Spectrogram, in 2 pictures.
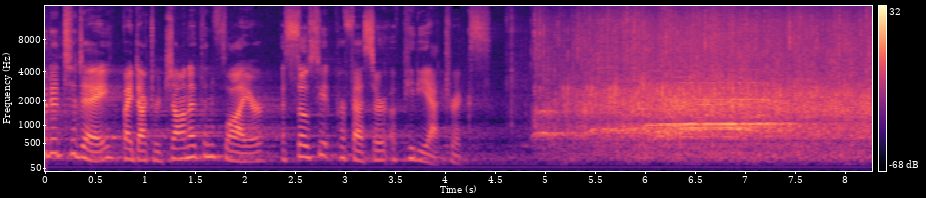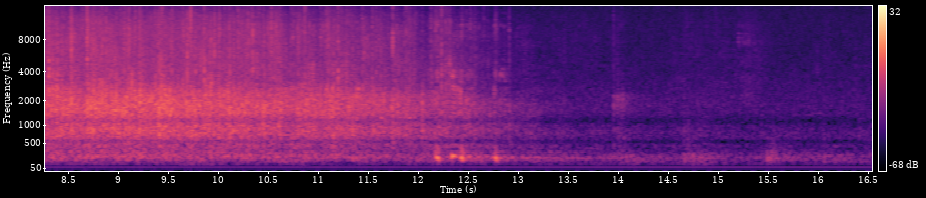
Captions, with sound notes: Who is being hooded today by Dr. Jonathan Flyer, associate Professor of Pediatrics. -(audience cheering) -(audience applauding)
